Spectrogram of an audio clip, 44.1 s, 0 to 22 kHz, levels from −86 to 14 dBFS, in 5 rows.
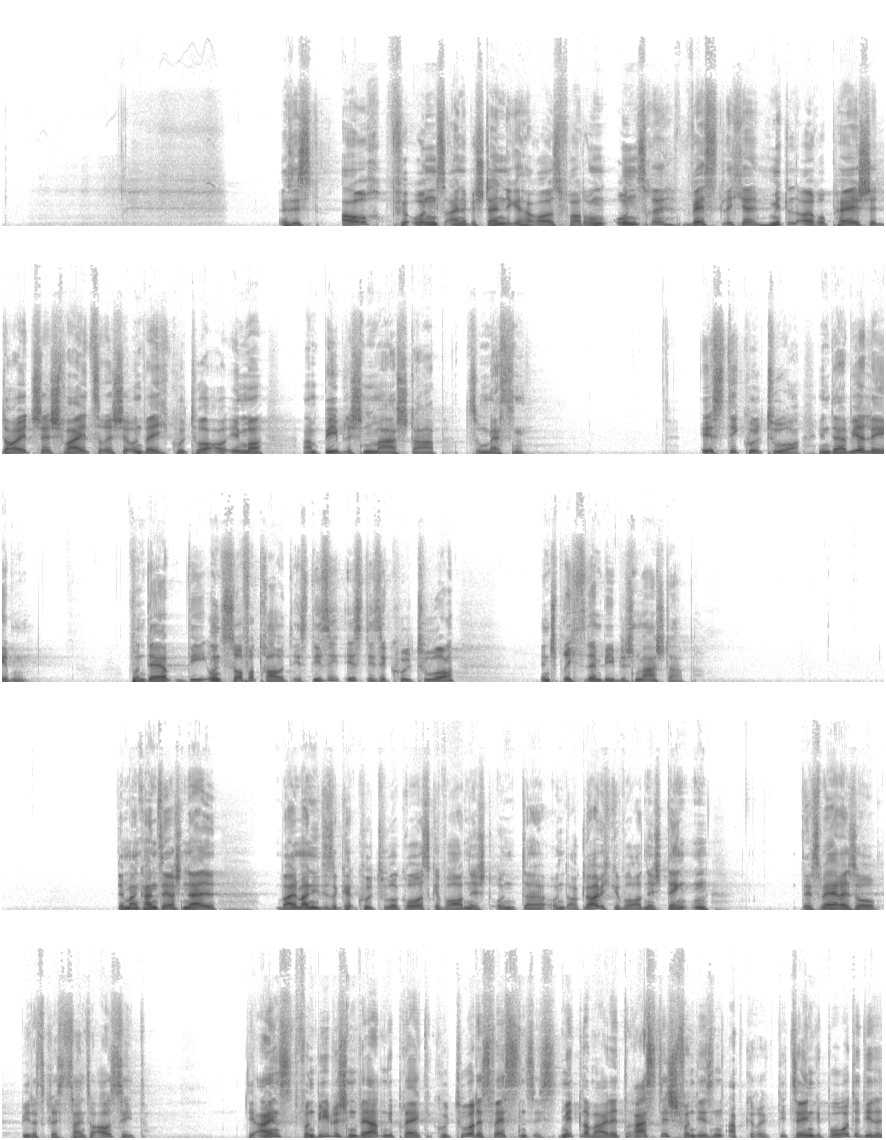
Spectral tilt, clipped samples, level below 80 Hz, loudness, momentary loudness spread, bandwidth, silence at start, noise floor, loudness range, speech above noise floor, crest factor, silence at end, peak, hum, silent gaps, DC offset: -4 dB/octave; under 0.1%; -58 dBFS; -24 LUFS; 10 LU; 19 kHz; 2.05 s; -70 dBFS; 6 LU; 46 dB; 24 dB; 0 s; -2 dBFS; none; none; under 0.1%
